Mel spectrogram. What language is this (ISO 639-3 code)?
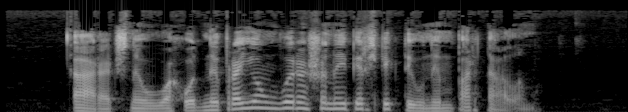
bel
